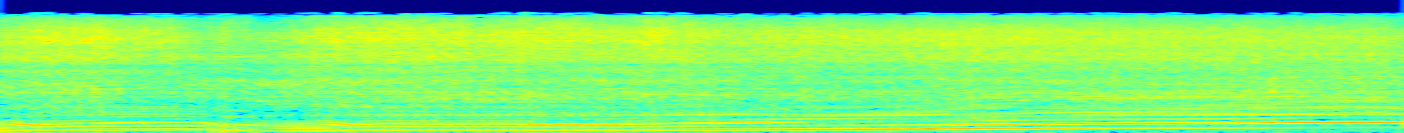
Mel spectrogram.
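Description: Tyres churn and splash through thick mud.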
